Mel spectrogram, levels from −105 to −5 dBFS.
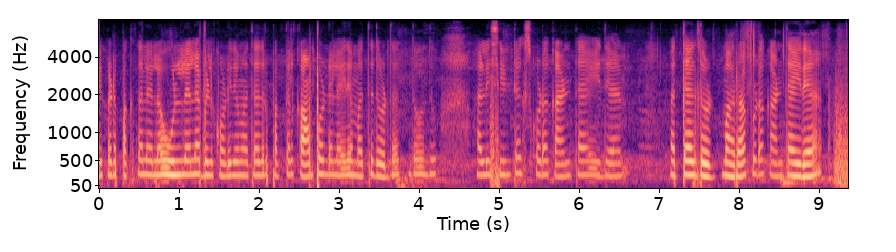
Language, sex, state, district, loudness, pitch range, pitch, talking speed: Kannada, female, Karnataka, Dharwad, -22 LUFS, 220-245 Hz, 235 Hz, 155 wpm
